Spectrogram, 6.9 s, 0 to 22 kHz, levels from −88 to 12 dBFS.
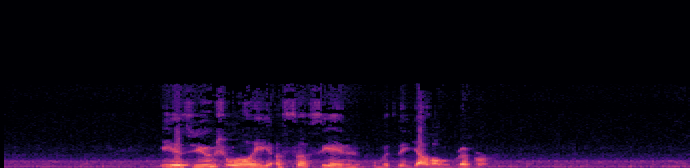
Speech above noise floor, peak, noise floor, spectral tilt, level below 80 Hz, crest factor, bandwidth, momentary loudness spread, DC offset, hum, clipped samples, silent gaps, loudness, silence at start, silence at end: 31 dB; 0 dBFS; -47 dBFS; -7 dB/octave; -62 dBFS; 18 dB; 9.2 kHz; 17 LU; under 0.1%; none; under 0.1%; none; -16 LUFS; 1.6 s; 2.05 s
